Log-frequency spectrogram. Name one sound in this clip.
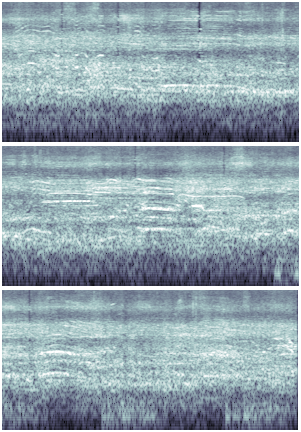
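A group of young men chant together loudly outdoors.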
